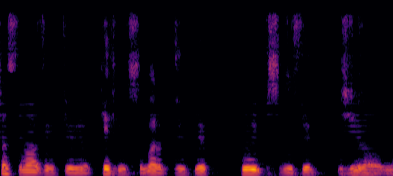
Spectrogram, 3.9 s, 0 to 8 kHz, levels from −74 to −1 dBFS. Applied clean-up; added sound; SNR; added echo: neural mask model DeepFilterNet 3.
